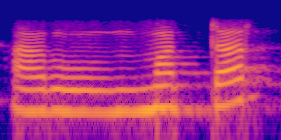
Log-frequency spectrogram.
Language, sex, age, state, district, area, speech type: Maithili, female, 18-30, Bihar, Samastipur, rural, conversation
